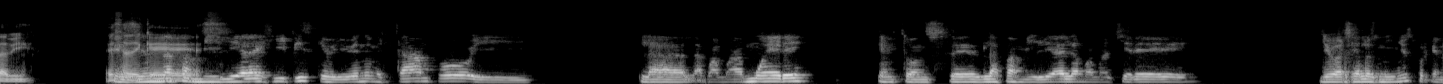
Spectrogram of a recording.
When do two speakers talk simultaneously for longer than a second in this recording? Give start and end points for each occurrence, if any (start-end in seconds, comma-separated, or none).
1.1-2.4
